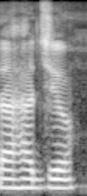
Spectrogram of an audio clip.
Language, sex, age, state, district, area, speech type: Odia, male, 30-45, Odisha, Balasore, rural, read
